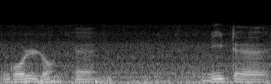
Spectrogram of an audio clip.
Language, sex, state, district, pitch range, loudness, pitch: Hindi, male, Uttar Pradesh, Ghazipur, 115-125 Hz, -22 LUFS, 120 Hz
